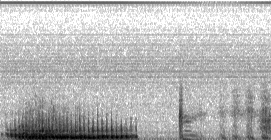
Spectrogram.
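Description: A cartoon cat's purr sound effect, lasting about a second, as the tamed cat settles contentedly.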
